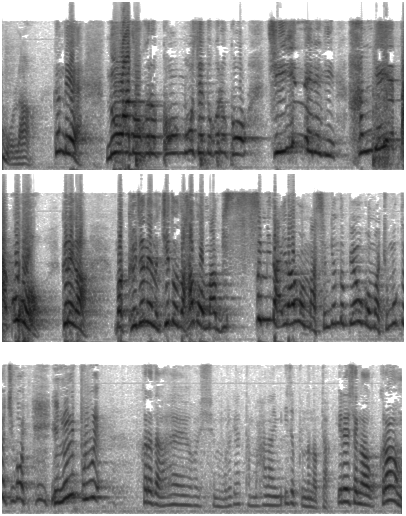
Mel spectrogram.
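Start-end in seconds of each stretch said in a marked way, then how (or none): 0.8-13.6 loud, high, slowed preaching with laughter; preaching at full force. Acted. 설교자가 회중에게 열변하며, 크게 외치듯. 14.6-17.0 much softer, giving-up mumble; muttering despair. Acted. 낙심한 신자가 혼잣말로, 훨씬 작게 중얼거리듯.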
